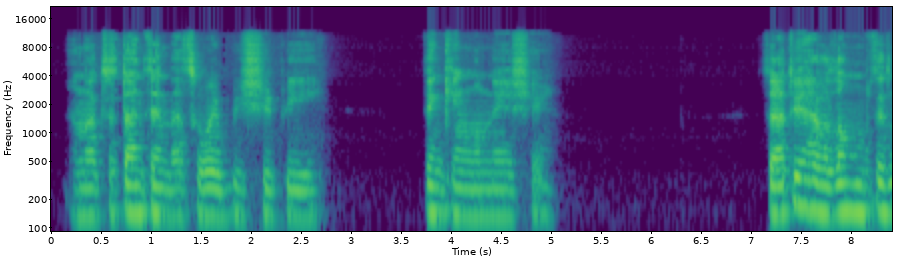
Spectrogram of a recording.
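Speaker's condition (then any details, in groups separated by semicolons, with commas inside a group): Brain injury; severe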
